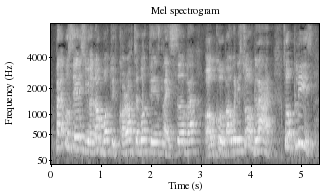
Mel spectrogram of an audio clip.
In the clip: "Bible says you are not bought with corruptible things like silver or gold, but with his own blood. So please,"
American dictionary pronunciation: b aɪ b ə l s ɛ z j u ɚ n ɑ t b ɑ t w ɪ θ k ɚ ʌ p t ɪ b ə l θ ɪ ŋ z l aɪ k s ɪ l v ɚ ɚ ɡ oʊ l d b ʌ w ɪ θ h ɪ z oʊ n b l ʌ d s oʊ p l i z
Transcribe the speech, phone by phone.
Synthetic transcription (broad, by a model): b aɪ b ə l s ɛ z j u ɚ n ɑ t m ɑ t w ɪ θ k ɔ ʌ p t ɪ b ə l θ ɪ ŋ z l aɪ k s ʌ v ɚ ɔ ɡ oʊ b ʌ w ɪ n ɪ s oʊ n b l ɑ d s oʊ p l i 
